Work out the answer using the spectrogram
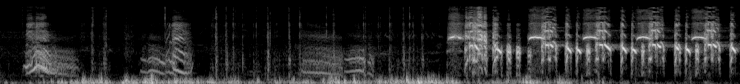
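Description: Grey francolin: shrill, whistled two-part notes repeated almost twice a second, preceded by rough, nasal, voice-like sounds.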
